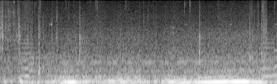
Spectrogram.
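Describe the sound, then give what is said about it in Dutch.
A car engine turns over and settles into a low running rumble, rising as the car pulls away onto the road with a passenger in the back seat, with small clicks and a faint jingle of keys near the start. “Ik start de auto en beluister even naar de radio terwijl ik de weg opdraai.”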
